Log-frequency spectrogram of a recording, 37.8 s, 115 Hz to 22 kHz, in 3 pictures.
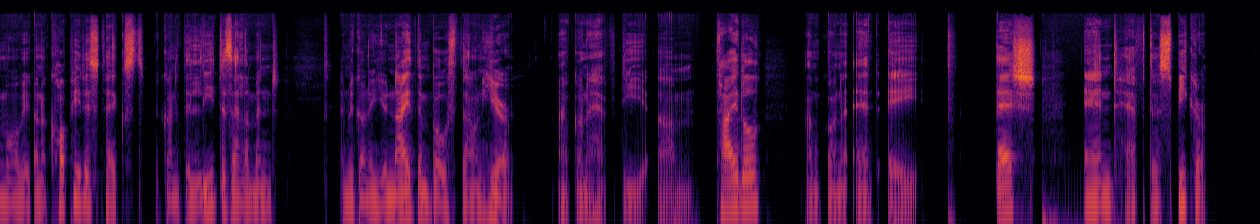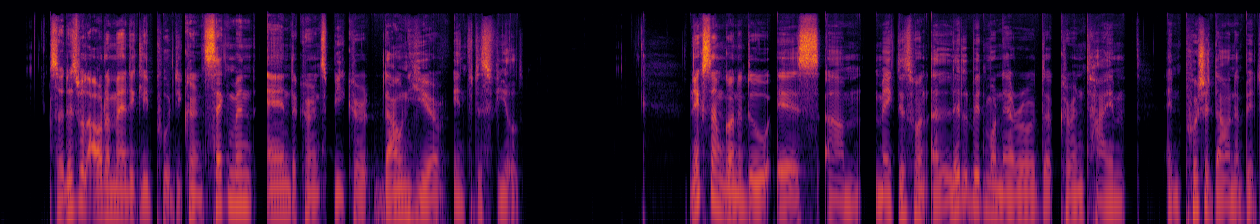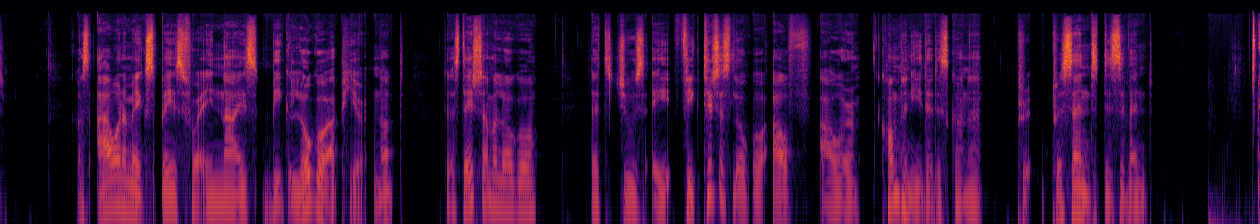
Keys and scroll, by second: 6.2 super+v, 8.4 space, 9.0 alt+-, 9.6 space.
